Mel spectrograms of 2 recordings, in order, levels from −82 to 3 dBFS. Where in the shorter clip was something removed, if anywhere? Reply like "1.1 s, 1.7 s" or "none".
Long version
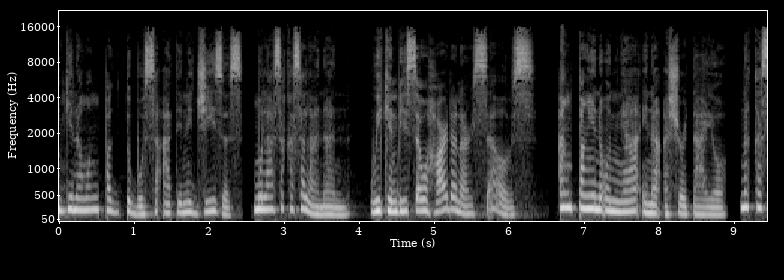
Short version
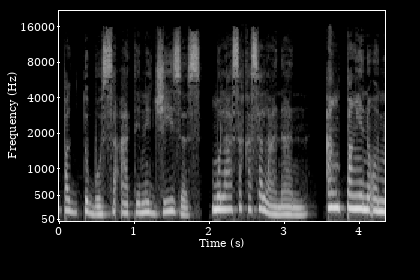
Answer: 3.4 s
